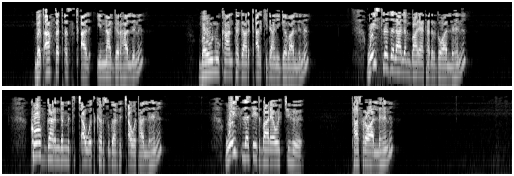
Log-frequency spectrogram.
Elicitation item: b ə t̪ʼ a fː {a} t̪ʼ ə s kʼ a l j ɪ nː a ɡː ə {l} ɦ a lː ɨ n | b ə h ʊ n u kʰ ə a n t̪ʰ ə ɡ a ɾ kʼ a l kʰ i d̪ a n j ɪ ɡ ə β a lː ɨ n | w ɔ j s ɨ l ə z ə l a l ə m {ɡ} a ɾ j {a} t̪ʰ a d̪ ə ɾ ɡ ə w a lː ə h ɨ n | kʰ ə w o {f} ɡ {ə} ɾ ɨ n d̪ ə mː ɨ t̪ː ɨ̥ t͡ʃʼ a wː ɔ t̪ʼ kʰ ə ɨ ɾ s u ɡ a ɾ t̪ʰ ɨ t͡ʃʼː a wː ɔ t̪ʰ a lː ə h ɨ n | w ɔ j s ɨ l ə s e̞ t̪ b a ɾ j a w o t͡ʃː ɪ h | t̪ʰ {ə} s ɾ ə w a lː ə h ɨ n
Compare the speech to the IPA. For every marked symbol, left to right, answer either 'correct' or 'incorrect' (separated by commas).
incorrect, incorrect, incorrect, correct, correct, incorrect, incorrect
